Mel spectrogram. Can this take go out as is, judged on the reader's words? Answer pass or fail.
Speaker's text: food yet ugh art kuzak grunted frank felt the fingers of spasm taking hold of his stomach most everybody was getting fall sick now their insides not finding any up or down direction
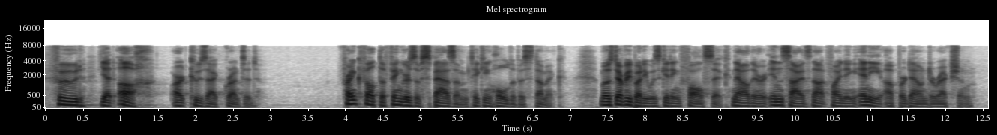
pass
